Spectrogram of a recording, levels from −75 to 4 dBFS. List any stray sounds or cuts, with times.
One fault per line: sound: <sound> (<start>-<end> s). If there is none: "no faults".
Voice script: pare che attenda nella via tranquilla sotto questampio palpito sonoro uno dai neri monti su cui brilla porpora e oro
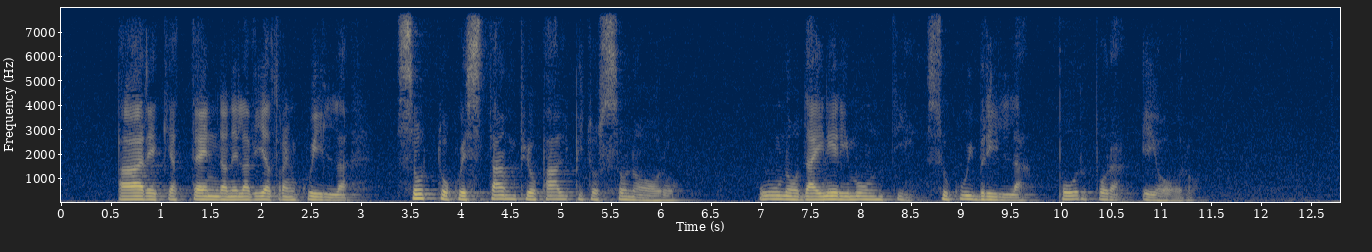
no faults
